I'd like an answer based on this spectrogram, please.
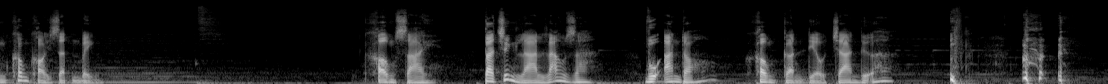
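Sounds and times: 
speech: 0.0 - 1.1, 3.6 - 10.5
dry hacking coughs: 9.5 - 10.9.

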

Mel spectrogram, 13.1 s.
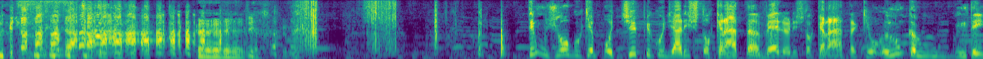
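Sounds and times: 
speech: 0.0 - 4.2, 7.2 - 13.1
people chatting and laughing: 0.0 - 4.3
Spanish deck of playing cards being shuffled: 3.8 - 6.0.

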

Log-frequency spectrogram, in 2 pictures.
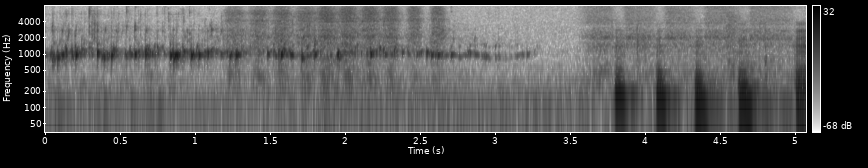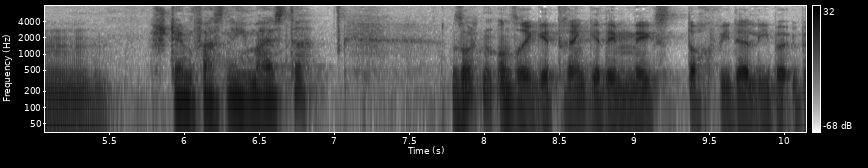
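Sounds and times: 
wine poured into long-stemmed glasses: 0.0 - 3.3
speech: 3.8 - 10.1.

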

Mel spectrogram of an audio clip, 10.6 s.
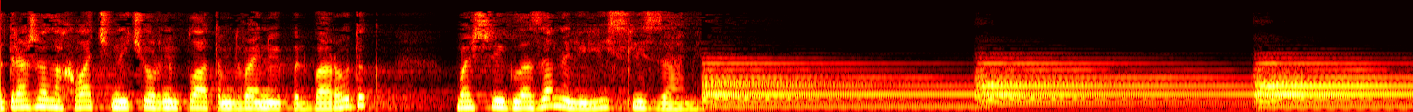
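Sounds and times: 
speech: 0.0 - 5.4
church bell tolling slowly in palace church tower: 5.2 - 10.6.

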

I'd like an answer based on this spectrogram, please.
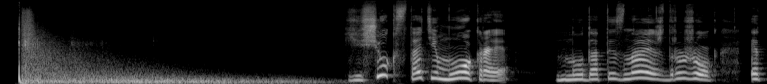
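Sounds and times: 
rifle gunshot: 0.2 - 3.4
speech: 3.5 - 7.6.

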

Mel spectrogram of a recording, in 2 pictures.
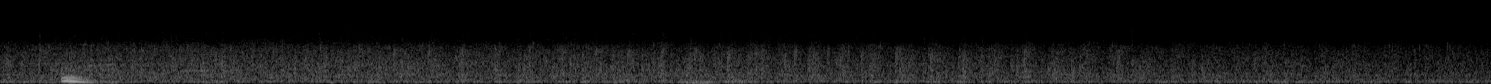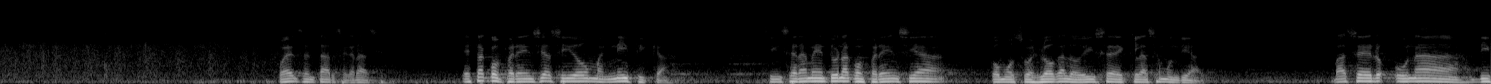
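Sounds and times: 
audience applause: 0.0 - 17.6
speech: 0.6 - 1.0, 17.7 - 18.9, 19.6 - 21.7, 22.6 - 27.0, 28.2 - 29.8.

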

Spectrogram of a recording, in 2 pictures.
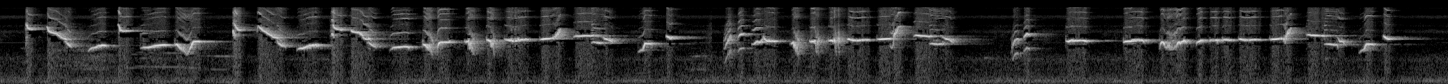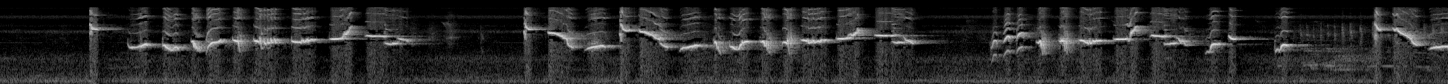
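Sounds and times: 
oriental magpie-robin whistling tutor song: 0.2 - 14.2, 15.4 - 19.1, 19.7 - 23.8, 24.4 - 28.9.

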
